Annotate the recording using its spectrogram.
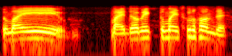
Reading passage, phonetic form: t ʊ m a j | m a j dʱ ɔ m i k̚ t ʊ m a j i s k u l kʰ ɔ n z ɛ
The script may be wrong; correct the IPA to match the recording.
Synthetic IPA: t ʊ m a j | m a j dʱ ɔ m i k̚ t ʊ m a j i s k u l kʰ ɔ n z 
